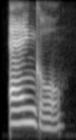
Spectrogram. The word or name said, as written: angle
